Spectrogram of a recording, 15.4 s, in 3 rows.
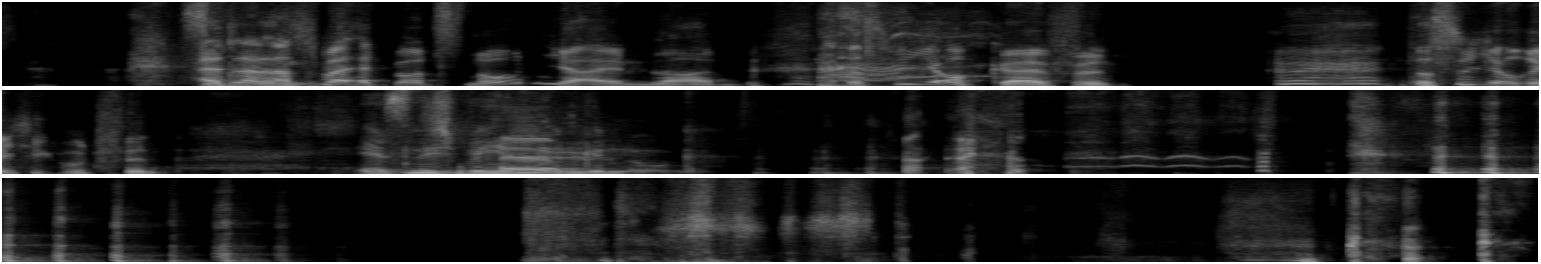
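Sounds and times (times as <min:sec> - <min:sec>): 
speech: 0:00.0 - 0:08.9
laughter: 0:02.5 - 0:03.6, 0:06.6 - 0:11.4
person coughing: 0:14.5 - 0:15.3.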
